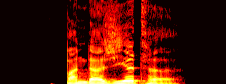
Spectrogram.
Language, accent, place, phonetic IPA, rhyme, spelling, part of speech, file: German, Germany, Berlin, [bandaˈʒiːɐ̯tə], -iːɐ̯tə, bandagierte, adjective / verb, De-bandagierte.ogg
- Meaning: inflection of bandagieren: 1. first/third-person singular preterite 2. first/third-person singular subjunctive II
